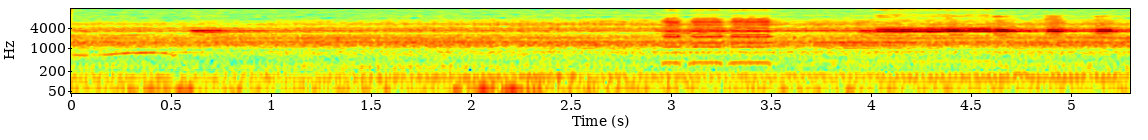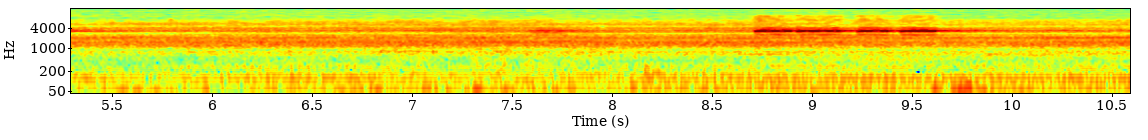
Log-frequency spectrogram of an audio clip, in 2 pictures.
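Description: Motorcycle riding through city traffic: a steady engine and road rumble, with short, high-pitched honks from vehicle horns at about three seconds, again at four to five seconds, and near the end.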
